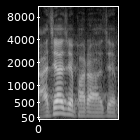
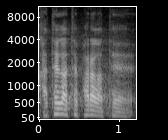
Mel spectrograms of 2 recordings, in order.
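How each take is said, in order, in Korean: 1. 'aje aje bara aje'처럼 들려요. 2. 'gate gate para gate'처럼 들려요.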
